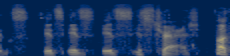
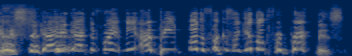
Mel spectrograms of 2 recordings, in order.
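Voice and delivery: much higher, cocky villain voice, a bit fast at first; Syndrome taunting; faster than usual. Retold or imitated. Syndrome mocking the weak opponent he must fight, high cocky taunt. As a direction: sneer like a smug cartoon villain.

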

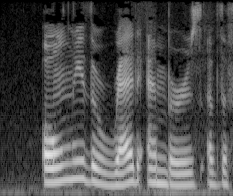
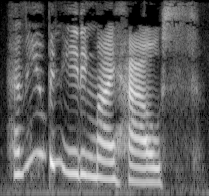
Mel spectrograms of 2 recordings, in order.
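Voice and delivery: put-on high, loud old-crone voice; croaky old witch; 8 semitones higher, 6 dB louder than usual. Old woman at the door scolds the children, high crone voice. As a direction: accuse them like a cranky old hag. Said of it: "she croaked".

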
